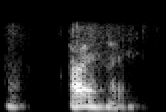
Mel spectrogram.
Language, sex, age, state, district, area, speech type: Assamese, male, 30-45, Assam, Udalguri, rural, conversation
